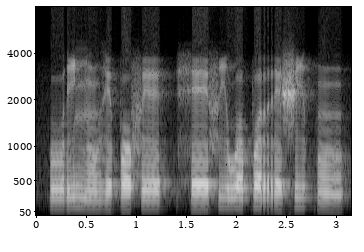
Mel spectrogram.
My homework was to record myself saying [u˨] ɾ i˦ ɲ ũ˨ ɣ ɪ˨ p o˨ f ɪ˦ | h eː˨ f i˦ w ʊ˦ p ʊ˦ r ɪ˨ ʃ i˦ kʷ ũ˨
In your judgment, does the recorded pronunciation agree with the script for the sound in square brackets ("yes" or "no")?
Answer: yes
